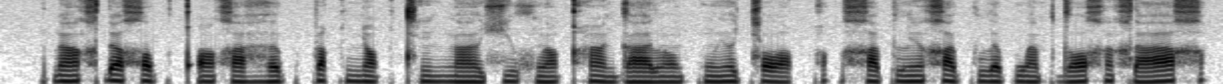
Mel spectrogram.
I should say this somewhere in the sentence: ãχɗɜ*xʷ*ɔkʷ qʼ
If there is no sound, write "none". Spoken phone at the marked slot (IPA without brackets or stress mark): χ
